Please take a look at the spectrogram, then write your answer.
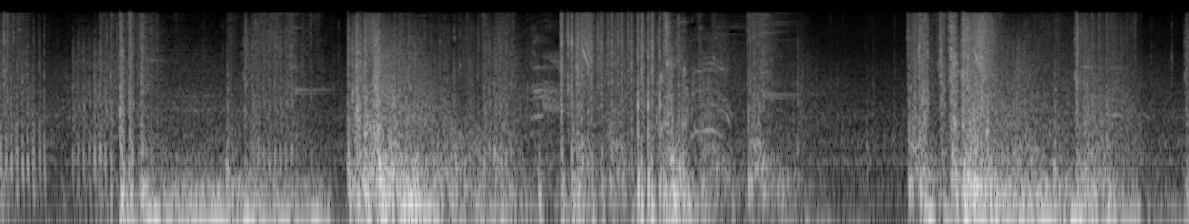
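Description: RPG blasts and gunfire in a chaotic Modern Warfare match, loud bursts of explosions and rapid shots in clusters with brief lulls between them.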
